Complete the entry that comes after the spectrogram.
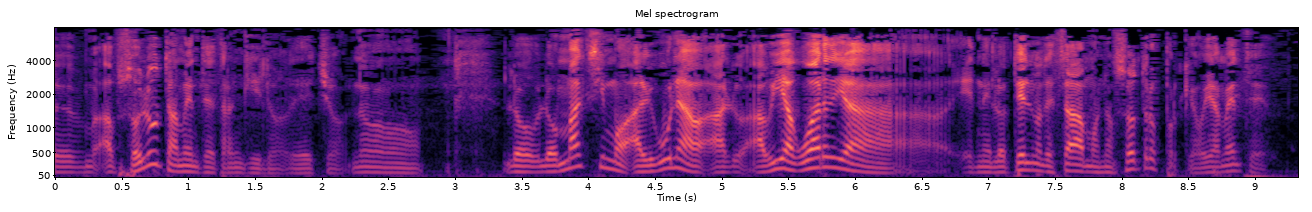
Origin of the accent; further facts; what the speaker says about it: Uruguay; Cancillería me había seleccionado en algún momento como periodista uruguayo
